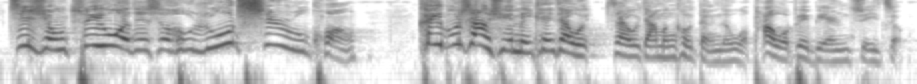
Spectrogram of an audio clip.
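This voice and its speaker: A woman in her sixties preaching to a women's meeting, telling stories from her own marriage with animated, theatrical delivery. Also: high-pitched, fairly quick. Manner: animated storytelling, acts out her own past nagging. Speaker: women's ministry speaker.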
